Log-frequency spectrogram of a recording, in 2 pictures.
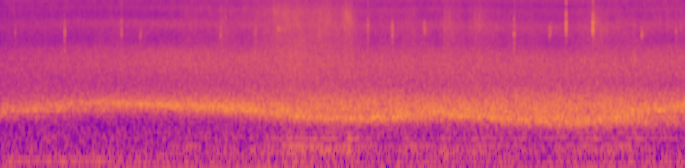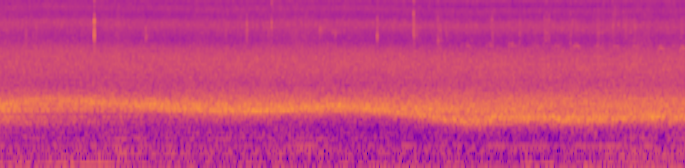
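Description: A steady rushing noise, slowly rising and falling in pitch, over a low rumble.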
